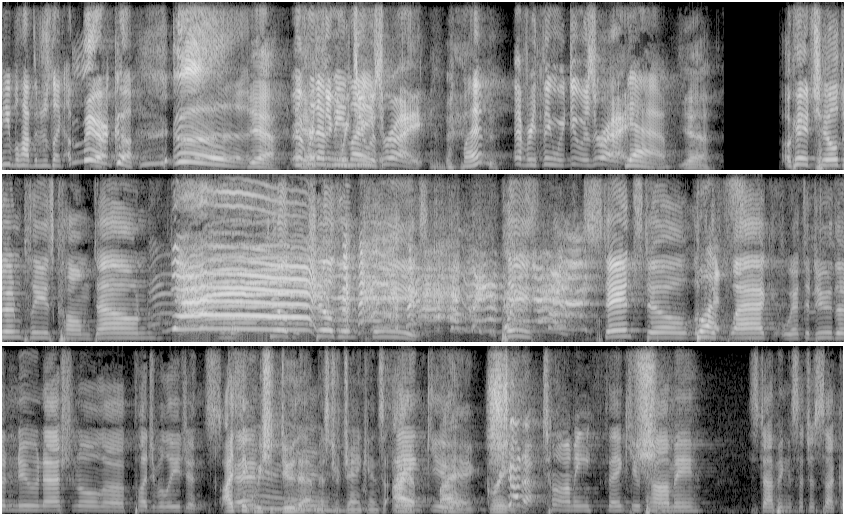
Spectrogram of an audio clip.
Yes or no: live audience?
yes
